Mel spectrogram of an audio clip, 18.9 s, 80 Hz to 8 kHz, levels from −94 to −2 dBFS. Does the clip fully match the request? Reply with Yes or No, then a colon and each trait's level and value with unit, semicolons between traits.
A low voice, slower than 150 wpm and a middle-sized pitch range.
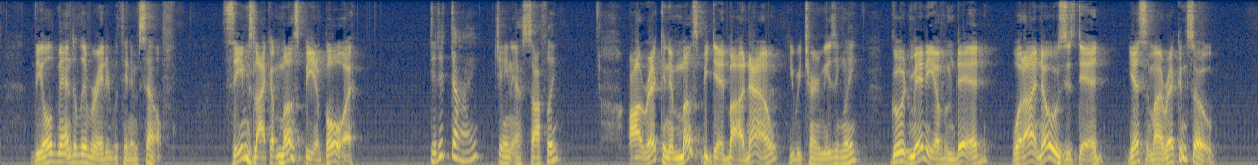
No: low, 110 Hz; average, 140 wpm; wide, 6.3 semitones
